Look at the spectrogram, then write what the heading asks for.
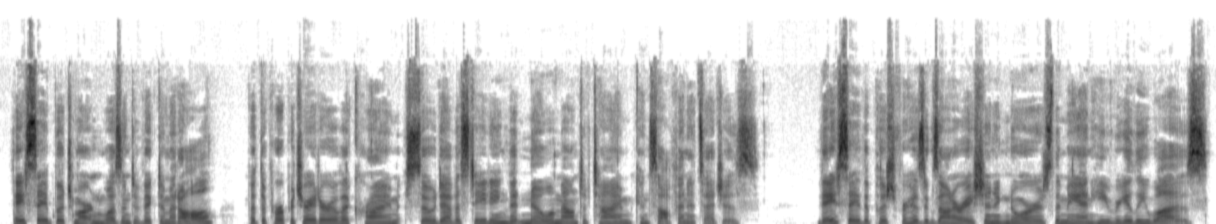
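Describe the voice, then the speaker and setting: A woman hosting a true crime podcast, reading scripted narration in a soothing, measured way. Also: mid-range voice, darkish tone, dry recording, studio quality. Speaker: podcast host.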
